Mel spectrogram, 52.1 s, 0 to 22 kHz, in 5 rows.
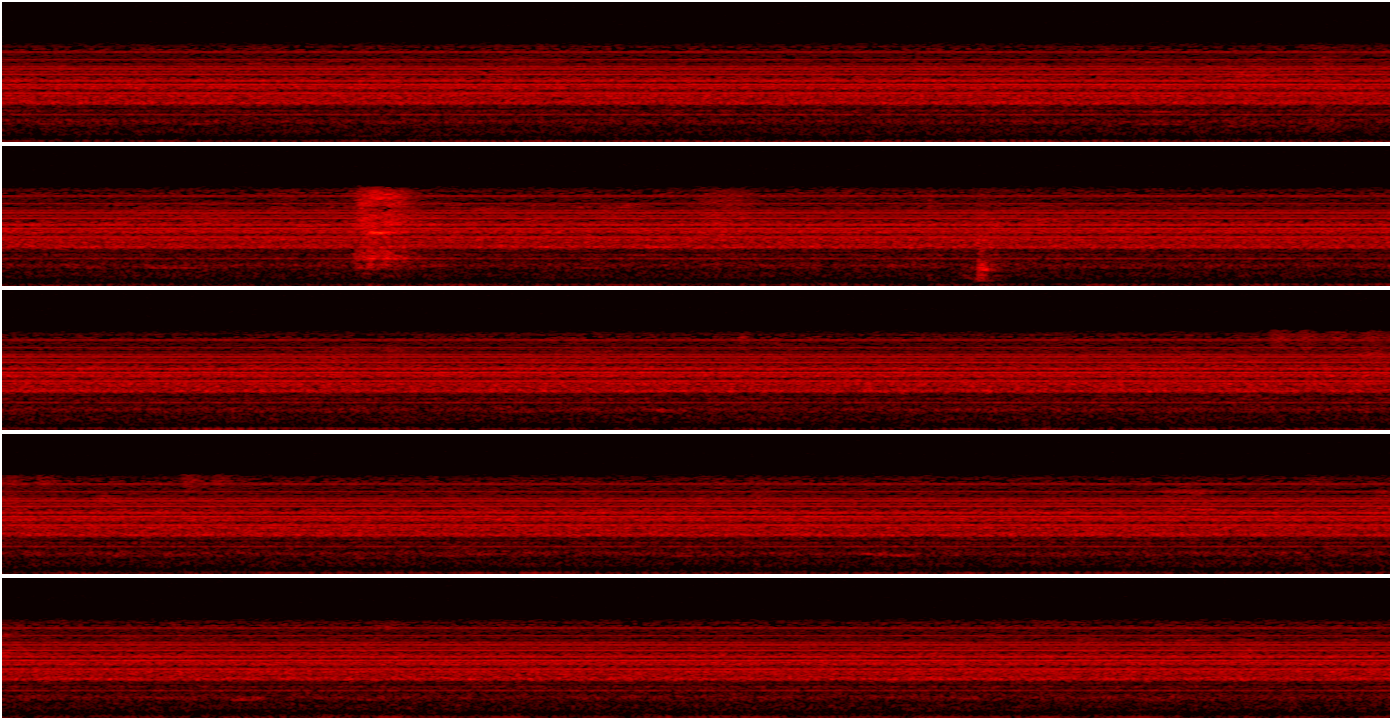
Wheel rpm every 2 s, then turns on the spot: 0, 0, 0, 0, 0, 0, 0, 0, 0, 0, 0, 0, 0, 0, 0, 0, 0, 0, 0, 0, 0, 0, 0, 0, 0, 0.
none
